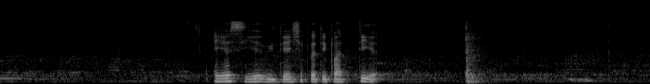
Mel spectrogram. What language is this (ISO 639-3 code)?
sin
